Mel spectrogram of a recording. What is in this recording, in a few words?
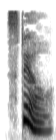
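"still", British English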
